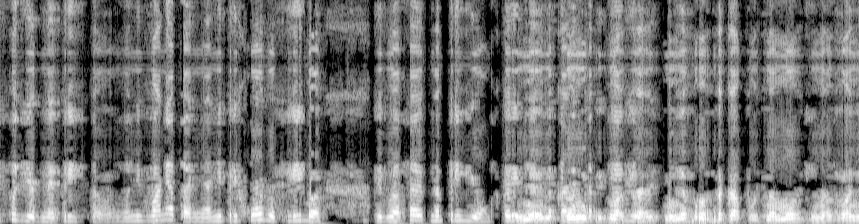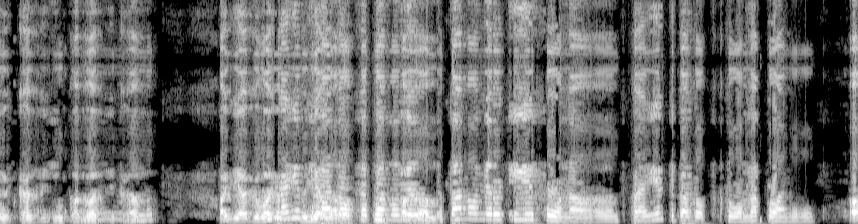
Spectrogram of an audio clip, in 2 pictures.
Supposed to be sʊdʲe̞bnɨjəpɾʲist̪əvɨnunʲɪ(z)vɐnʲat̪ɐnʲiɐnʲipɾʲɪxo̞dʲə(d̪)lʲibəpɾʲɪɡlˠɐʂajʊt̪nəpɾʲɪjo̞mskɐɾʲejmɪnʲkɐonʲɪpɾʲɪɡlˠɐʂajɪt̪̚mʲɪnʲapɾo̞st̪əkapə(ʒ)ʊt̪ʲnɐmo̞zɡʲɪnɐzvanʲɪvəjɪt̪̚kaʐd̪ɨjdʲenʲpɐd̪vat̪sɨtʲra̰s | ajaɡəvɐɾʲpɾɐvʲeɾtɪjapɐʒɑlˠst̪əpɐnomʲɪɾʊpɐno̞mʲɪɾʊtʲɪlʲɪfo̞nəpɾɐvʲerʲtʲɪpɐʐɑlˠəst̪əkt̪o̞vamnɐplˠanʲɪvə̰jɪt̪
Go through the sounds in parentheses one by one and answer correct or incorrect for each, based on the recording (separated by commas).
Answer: correct, incorrect, incorrect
